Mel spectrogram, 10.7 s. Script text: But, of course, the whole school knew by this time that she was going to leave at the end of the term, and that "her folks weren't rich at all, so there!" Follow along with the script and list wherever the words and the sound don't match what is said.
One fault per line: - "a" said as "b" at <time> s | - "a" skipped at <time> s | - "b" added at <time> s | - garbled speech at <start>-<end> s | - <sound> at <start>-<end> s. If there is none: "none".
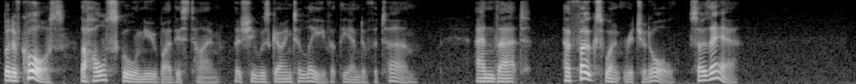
none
